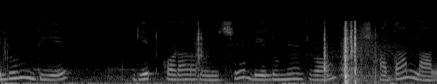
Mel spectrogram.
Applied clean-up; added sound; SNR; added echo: none; Telephone; -2 dB; none.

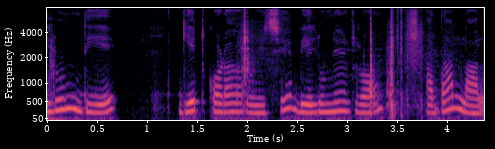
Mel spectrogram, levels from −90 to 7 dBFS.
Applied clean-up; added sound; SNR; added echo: neural mask model RNNoise.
